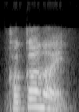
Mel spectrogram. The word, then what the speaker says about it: 書かない: are usually pronounced voiced, but unaccented ka and ko at the beginning of a word are often unvoiced when followed by the same syllable. 書かない。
